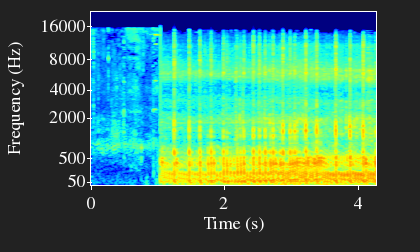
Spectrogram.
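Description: A trials motorcycle engine runs close up as the bike rolls downhill.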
